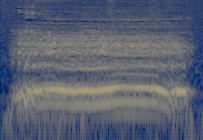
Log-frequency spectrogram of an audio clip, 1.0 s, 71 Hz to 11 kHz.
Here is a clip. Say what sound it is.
Monster Bellow 7
creature, monster-bellow, fantasy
